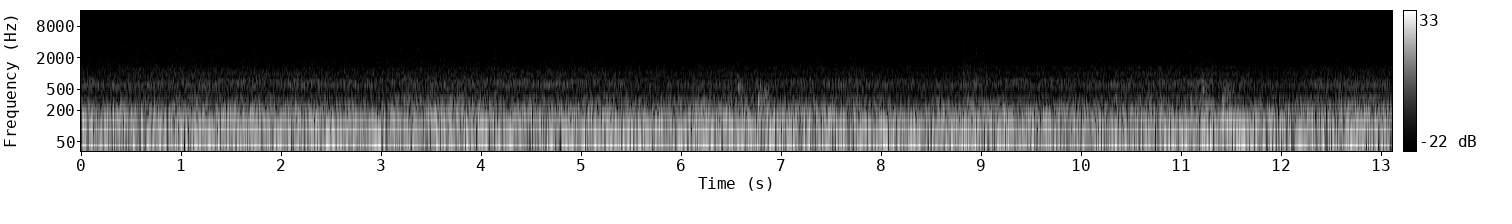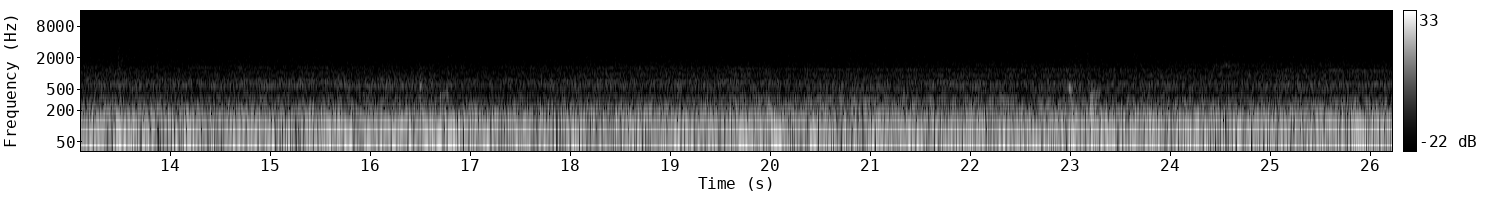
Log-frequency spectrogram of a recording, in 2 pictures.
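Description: Semi-truck cruising at highway speed, heard from inside the cab: a steady low drone of diesel engine and tyre noise, with a faint engine hum above it.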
